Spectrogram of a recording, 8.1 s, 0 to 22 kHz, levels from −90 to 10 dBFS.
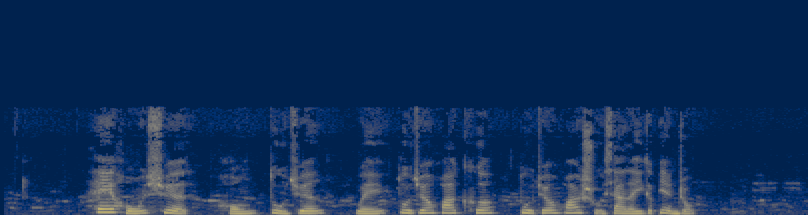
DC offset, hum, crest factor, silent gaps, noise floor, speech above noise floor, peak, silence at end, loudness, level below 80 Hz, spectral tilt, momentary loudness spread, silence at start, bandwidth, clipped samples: under 0.1%; none; 18 dB; none; -60 dBFS; 37 dB; -6 dBFS; 1.15 s; -24 LUFS; -70 dBFS; -5 dB/octave; 8 LU; 0.9 s; 11.5 kHz; under 0.1%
